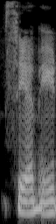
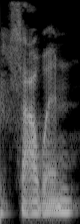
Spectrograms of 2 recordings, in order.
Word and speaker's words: Samhain: The festival of Samhain, or Samhain, I think is how it's actually pronounced.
